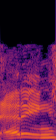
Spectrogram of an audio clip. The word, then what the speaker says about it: Oetting: Mark Oetting. – Hold on. It's pronounced Edding. – But it's spelled O-E-T-T-I-N-G. – Yes, and O-E-T-T-I-N-G.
